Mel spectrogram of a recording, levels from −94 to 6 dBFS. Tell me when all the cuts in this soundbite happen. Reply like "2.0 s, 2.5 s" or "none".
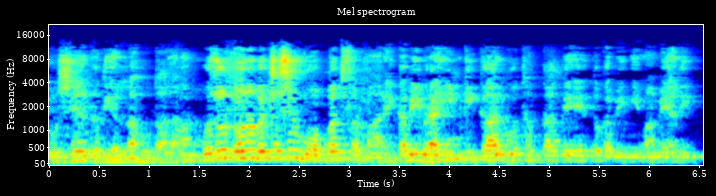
1.3 s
